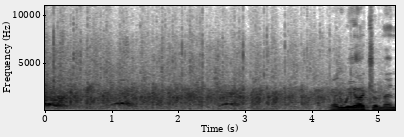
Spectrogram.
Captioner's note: applause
